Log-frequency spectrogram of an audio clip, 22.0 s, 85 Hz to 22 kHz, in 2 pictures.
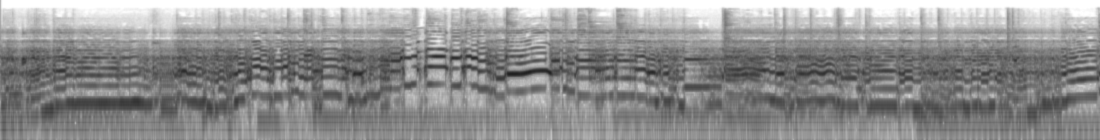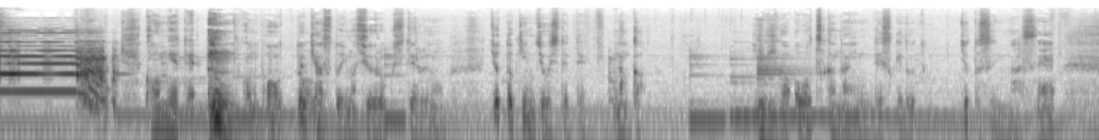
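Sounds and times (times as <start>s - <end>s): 
distorted electric guitar playing an improvised solo in E minor: 0.0s - 12.3s
steady backing music: 0.0s - 21.9s
speech: 14.2s - 17.5s, 18.6s - 21.9s.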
